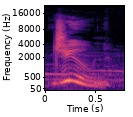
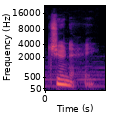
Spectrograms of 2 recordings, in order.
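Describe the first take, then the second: First: The name sounds like the word 'June'. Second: The name sounds like 'Janae'. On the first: This is the common fan pronunciation. "people have pronounced this name as June" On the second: This is the pronunciation given in the official guide. "a little pronunciation guide that is actually Janae"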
